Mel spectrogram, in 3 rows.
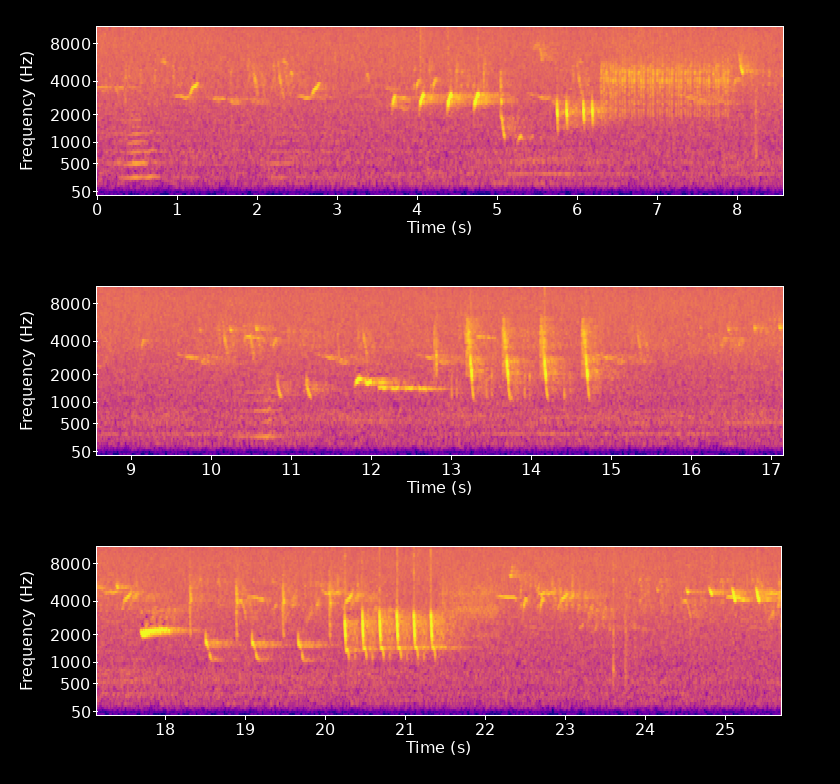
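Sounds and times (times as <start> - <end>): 
nightingale song: 3.7 - 8.2, 9.7 - 15.2, 16.4 - 25.6.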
